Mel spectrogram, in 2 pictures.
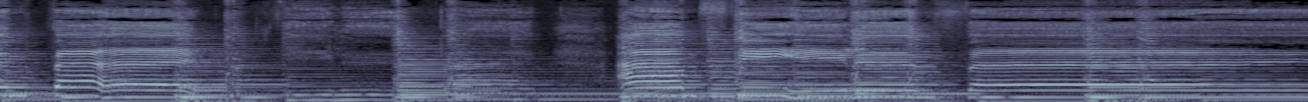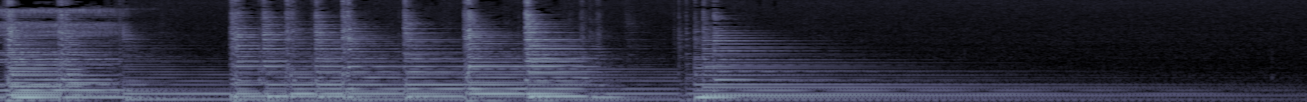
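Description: Instrumental outro of an acoustic guitar song: strummed chords under a lead melody with pitch bends, ending on a final chord about ten seconds in that rings out and fades away.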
